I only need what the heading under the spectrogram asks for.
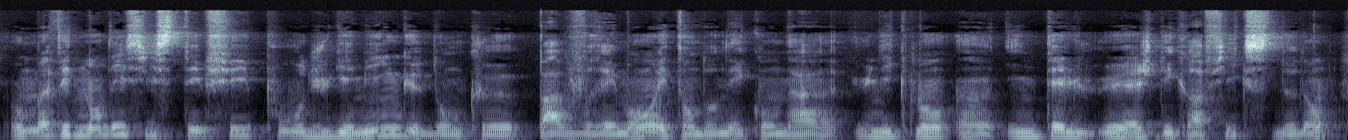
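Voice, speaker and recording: A man's voice: medium pitch, a little fast, mellow, husky. A man giving a casual laptop review, talking informally with many hesitations, fillers and restarts, and the odd joke. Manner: chatty, informal, joking. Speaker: tech reviewer.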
